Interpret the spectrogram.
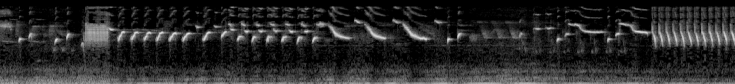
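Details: Goldfinch mule in song training pours out clear rapid twitters, rising and falling whistled slurs and a rattling buzz at the start and end, loud and close.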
